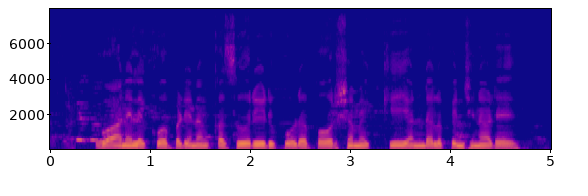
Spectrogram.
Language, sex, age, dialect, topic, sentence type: Telugu, male, 46-50, Southern, agriculture, statement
